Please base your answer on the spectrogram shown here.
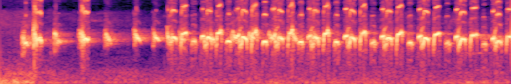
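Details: A few spaced chirps, then a rapid, bubbling run of sharp notes that speeds into continuous chatter. A female yellow-vented bulbul calls to draw other bulbuls into frequent song.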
